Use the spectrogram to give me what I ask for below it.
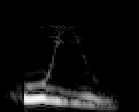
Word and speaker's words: huyu: Next word, huyu. Huyu has syllable Hu, You. Hu, You. Those are 2 syllables.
